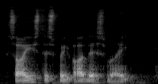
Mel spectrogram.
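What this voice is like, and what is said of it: Broader British accent. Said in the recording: “the sheer fact that you're British ... my accent's kind of softened over the years”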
